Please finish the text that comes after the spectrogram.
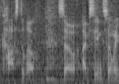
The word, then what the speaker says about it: Costolo: forward for Twitter but Dick's last name is pronounced costelo so I've seen so many pronunciations of the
